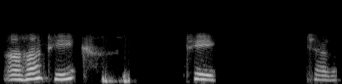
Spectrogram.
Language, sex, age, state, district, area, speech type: Kashmiri, female, 18-30, Jammu and Kashmir, Srinagar, urban, conversation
